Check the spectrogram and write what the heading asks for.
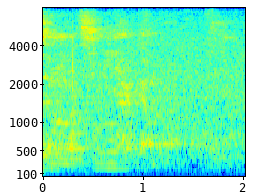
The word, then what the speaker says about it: Emomotimi Agama: My name is Emomotimi Agama. Just wanted to pronounce it properly.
